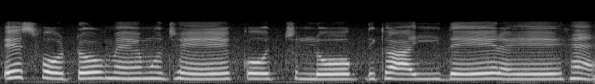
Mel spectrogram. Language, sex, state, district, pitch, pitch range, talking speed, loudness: Hindi, female, Madhya Pradesh, Umaria, 255 Hz, 245-270 Hz, 100 wpm, -14 LUFS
